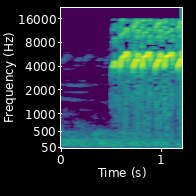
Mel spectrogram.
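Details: Mountain Scarlet minivet singing a brisk string of about seven clear, upslurred whistles in a steady, rolling rhythm, each note ringing and evenly spaced, with no other sounds around.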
